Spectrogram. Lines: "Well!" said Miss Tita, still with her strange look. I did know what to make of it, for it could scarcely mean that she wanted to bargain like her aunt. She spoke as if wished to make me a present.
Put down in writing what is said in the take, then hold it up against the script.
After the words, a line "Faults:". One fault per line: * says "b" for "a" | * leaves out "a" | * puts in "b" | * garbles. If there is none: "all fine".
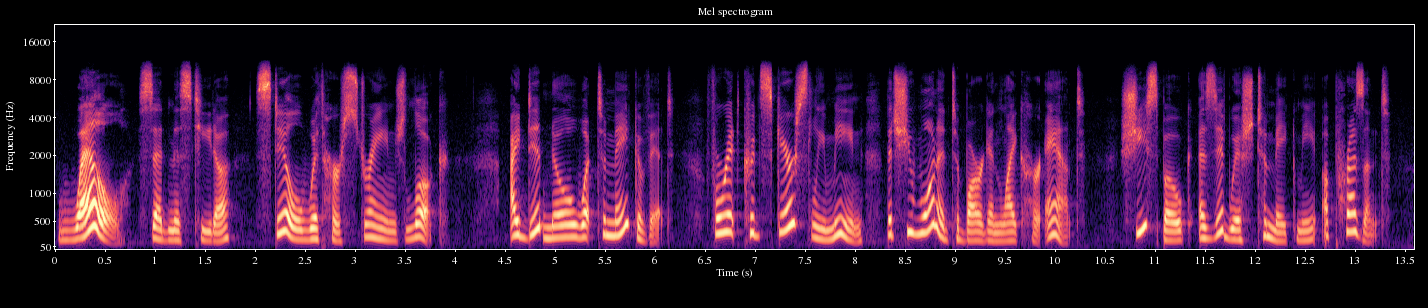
"Well!" said Miss Tita, still with her strange look. I did know what to make of it, for it could scarcely mean that she wanted to bargain like her aunt. She spoke as if wished to make me a present.
Faults:
all fine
